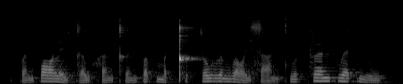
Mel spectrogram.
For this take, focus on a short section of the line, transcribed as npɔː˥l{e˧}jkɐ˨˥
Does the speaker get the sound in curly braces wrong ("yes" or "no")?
yes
